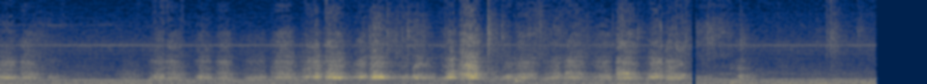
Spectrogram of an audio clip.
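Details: Bulldog suffering brachycephalic syndrome, where an overlong, thick soft palate causes snoring and laboured breathing; rapid rasping, snorting breaths repeated a little over twice per second, loud and uneven, with a faint steady tone behind.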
